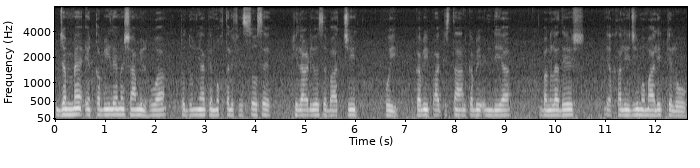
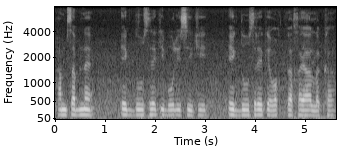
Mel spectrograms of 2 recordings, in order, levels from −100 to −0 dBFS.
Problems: constant background noise, low volume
